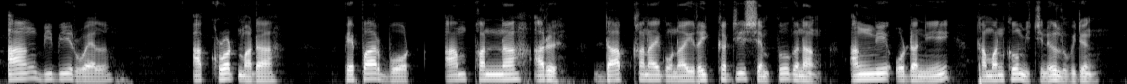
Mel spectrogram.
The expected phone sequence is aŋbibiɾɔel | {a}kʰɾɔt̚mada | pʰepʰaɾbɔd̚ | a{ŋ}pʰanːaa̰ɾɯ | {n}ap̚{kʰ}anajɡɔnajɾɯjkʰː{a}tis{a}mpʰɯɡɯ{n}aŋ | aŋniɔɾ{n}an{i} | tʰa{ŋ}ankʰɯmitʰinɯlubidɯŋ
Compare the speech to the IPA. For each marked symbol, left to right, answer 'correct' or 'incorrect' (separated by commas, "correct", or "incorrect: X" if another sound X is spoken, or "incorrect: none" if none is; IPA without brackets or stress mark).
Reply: correct, incorrect: m, incorrect: d, correct, correct, incorrect: e, correct, incorrect: d, correct, incorrect: m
